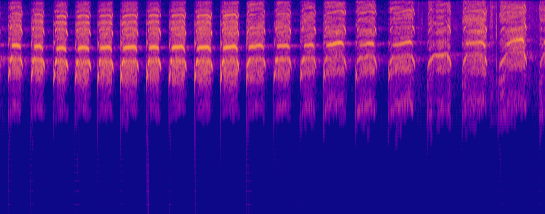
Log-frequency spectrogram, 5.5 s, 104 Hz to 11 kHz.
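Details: Osprey at a camera-monitored nest, 30 August 2021, with an evening fish; loud, rapid chain of about twenty piercing whistled notes, around four per second, the later ones longer and more slurred.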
